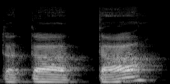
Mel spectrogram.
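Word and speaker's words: tathatā: sont, c'est-à-dire en sanskrit, tata, si je le prononce correctement, alors que c'est plutôt tata, je crois que c'est sur la dernière syllabe qu'on insiste.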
